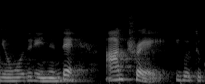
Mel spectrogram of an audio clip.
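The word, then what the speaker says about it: entrée: 근데 이거는 발음이 미국식 발음이 아니라 약간 프렌치 발음이에요. entree 이렇게 발음하고요.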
